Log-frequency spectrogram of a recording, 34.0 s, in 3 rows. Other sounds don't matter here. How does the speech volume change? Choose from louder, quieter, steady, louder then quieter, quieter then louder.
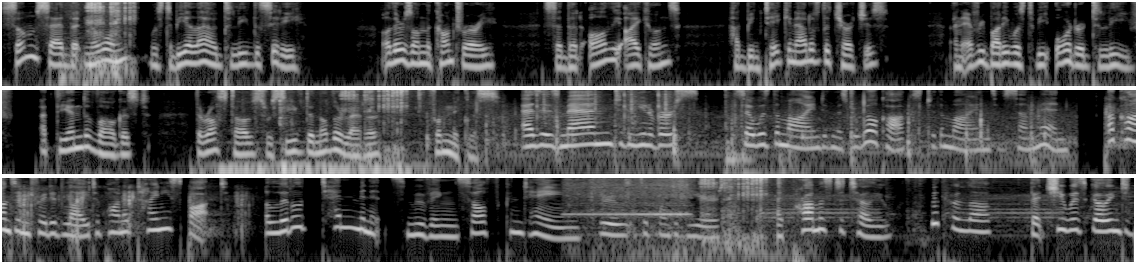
steady.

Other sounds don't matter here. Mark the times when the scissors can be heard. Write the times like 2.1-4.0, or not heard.
0.6-1.4, 14.5-15.6, 29.5-30.7.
